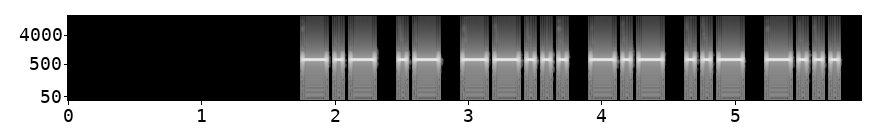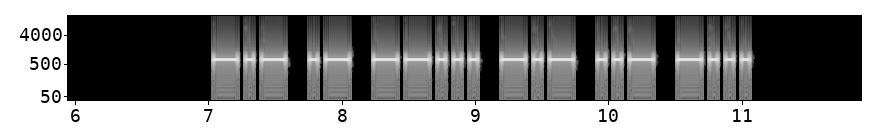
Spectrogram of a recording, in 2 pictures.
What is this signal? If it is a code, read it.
Morse code, heard as a keyed tone, about 21 wpm, 700 Hz. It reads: KA7KUB KA7KUB
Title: USA Call Signs - 6 Characters - Repeated 2x - 20wpm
